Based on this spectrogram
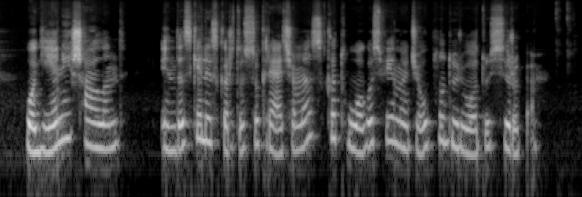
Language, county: Lithuanian, Vilnius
